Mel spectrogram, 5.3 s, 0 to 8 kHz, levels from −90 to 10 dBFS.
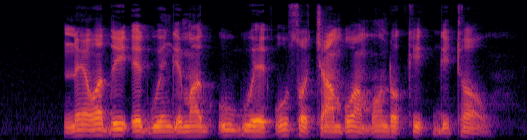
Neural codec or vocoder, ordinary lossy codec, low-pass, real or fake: vocoder, 24 kHz, 100 mel bands, Vocos; none; 7.2 kHz; fake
